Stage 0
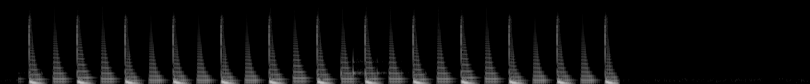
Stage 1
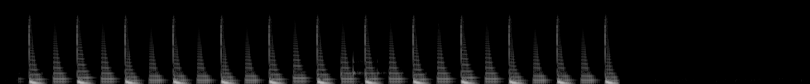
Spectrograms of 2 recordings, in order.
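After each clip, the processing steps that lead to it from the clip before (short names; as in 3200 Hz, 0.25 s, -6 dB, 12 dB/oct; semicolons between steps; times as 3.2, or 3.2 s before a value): notch 580 Hz, Q 12; gain -3 dB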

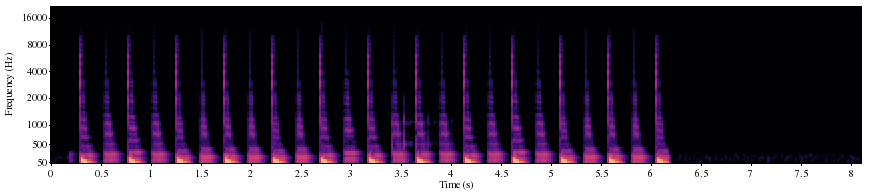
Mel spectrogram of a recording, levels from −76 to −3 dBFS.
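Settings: comb 1 ms, depth 55%; gain +2.5 dB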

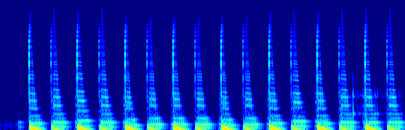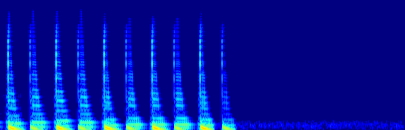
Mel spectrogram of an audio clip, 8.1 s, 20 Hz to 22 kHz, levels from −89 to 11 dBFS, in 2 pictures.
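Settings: echo 0.219 s -9.5 dB; gain -6.5 dB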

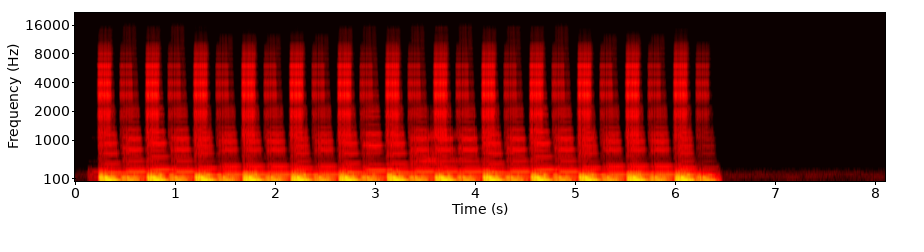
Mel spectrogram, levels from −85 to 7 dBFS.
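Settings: spectral dilation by 0.12 s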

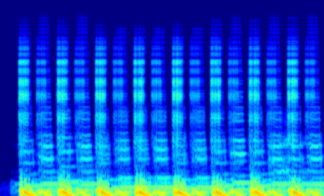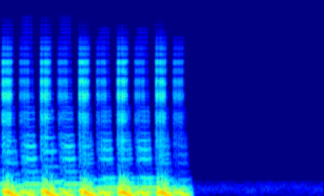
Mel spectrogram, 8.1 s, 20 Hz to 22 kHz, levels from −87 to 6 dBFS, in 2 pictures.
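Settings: core saturation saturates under 160 Hz; gain +1.5 dB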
